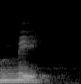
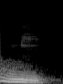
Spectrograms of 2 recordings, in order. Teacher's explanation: raramente você escuta alguém falando me. A gente fala mi, com i, som de i mesmo.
